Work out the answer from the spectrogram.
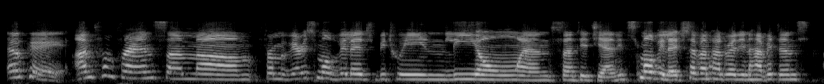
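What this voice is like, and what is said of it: Non-American, French-sounding accent. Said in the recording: “your accent, you don't sound like you're from Massachusetts”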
